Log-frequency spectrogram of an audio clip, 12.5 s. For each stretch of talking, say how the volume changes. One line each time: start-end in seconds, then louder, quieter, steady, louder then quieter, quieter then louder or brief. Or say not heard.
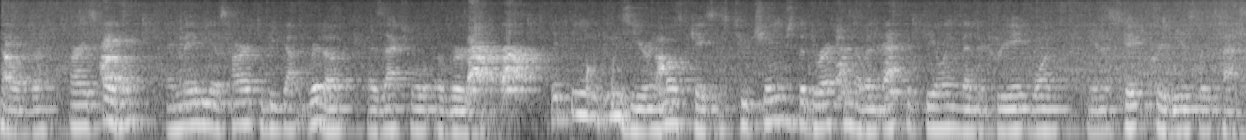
0.0-12.4 steady.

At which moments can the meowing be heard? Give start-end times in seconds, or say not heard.
not heard.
